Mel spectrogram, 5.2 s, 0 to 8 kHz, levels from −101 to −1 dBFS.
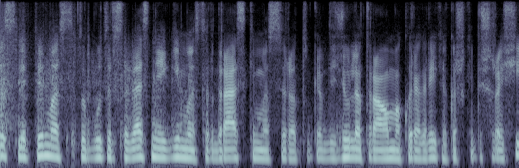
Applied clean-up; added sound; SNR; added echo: neural mask model RNNoise.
